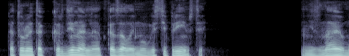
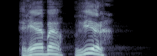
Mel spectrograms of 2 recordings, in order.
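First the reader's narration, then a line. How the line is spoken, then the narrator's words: Barking shout. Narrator (Russian): гаркнула Баба-Яга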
